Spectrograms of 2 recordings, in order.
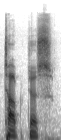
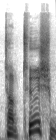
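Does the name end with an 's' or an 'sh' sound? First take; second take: s; sh. First: The name ends with an 's' sound. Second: The name ends with an 'sh' sound. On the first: This is the speaker's own way of saying it. "but I say Tuptus" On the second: This is how the name is properly pronounced. "It's pronounced Tuptush"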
